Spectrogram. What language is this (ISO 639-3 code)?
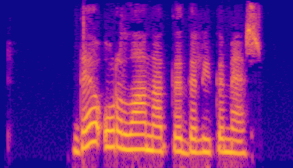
mrj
